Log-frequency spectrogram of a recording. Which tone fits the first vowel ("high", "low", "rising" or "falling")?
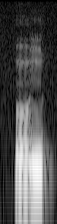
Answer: falling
